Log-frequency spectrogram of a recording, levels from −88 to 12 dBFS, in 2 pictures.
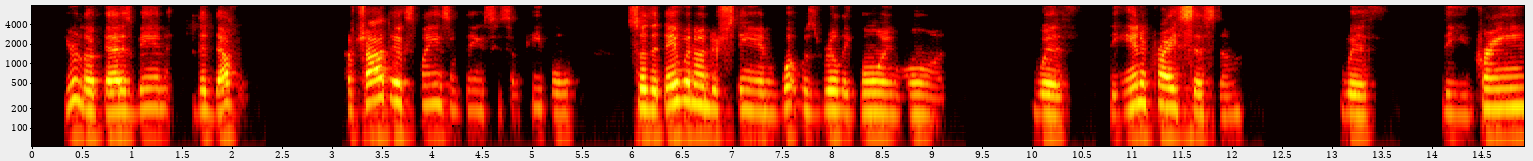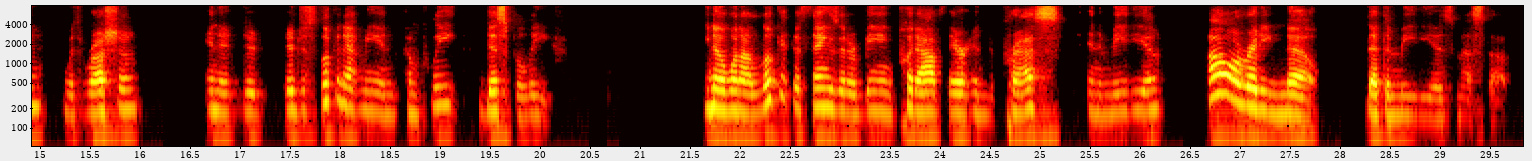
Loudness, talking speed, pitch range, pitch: -17 LUFS, 150 wpm, 170-205 Hz, 185 Hz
